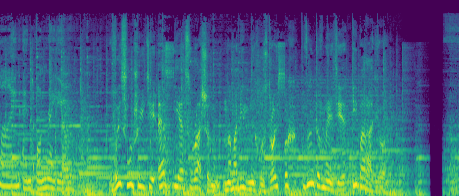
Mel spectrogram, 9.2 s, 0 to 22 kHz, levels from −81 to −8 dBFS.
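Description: At 3.33 s there's a brief smeared, noisy patch lasting about 0.13 s, then a shorter one at 5.58 s of about 85 ms, which fit three and two lost frames. That's AAC frame loss with concealment: the decoder rebuilt the gaps from the last good spectrum. From 8.08 to 8.99 s the losses come scattered, the longest stretch around 0.4 s, so the sound decays toward silence before fading back.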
